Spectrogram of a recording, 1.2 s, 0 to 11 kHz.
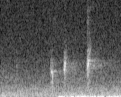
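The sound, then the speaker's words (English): A rusty blackbird about 6 feet away, in flooded ground, gives three short, sharp call notes in quick succession over a steady low outdoor rumble. “that rusty blackbird that was in front of me was, there it is again, only like 6 feet away.”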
